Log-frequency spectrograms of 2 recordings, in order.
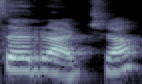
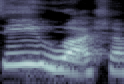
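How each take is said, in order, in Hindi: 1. शब्द 'sar' ध्वनि से शुरू होता है। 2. शब्द 'sree' ध्वनि से शुरू होता है। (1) "it is not सरराचा" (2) "it is Sriracha"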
